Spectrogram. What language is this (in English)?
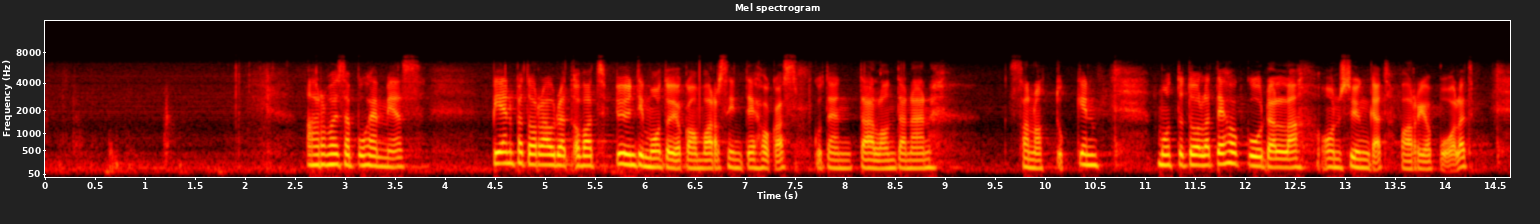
Finnish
